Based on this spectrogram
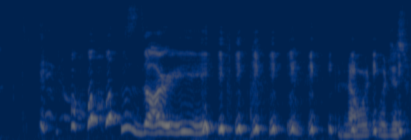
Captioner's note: chuckles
